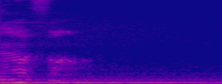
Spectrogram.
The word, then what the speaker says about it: ans: The answer is, I have 19 ans. S will never be pronounced.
